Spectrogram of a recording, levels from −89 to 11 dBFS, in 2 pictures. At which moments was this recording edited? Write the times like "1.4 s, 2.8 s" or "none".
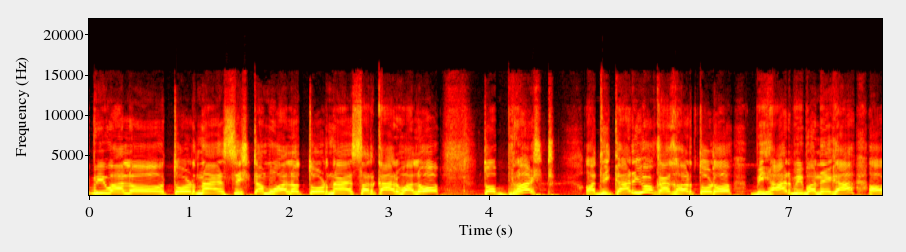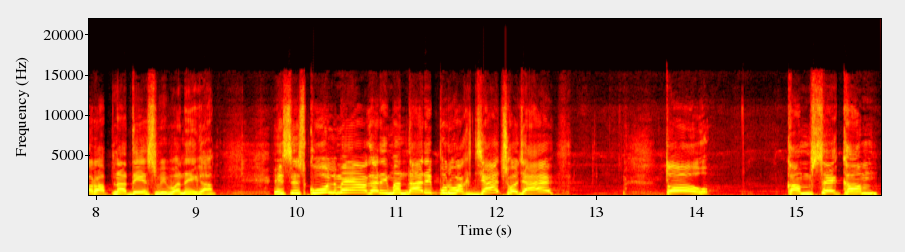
none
